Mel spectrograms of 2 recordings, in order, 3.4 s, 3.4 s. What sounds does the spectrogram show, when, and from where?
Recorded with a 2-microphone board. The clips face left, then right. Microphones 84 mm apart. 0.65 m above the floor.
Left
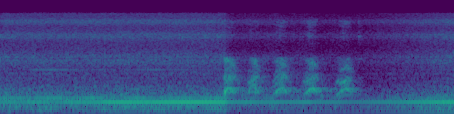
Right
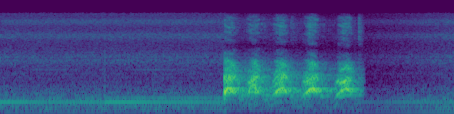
1.7 s a dog barking: 85° right; by 2.8 s 90° right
